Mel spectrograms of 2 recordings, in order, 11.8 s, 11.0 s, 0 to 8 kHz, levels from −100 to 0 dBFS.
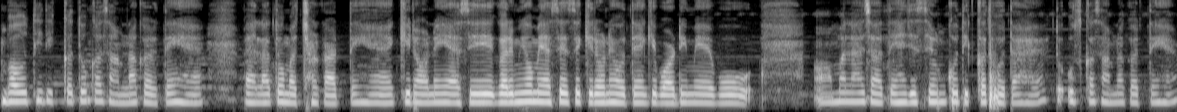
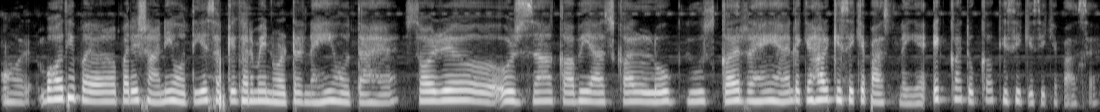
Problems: none marked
